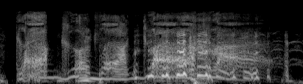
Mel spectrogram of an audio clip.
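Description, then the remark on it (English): A person does a raspy, quacking duck-like voice, a fairly loud stream of buzzy nonsense syllables lasting a few seconds with brief pauses. “That sounded like a duck.”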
